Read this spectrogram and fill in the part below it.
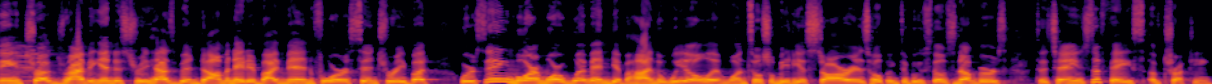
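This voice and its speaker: Using a normal speaking voice, a woman with an American accent talks at a moderate pace with hardly any pauses. Her pitch is fairly high, her intonation fairly even and her loudness very even. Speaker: television news anchor. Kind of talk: TV news anchor broadcast delivery.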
